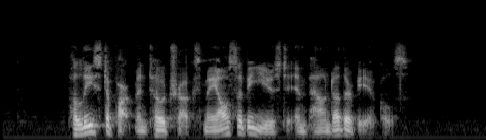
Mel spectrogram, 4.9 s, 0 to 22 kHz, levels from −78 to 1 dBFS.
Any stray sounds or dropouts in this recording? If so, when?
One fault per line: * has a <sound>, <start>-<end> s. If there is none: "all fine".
all fine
